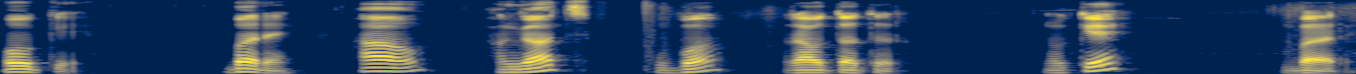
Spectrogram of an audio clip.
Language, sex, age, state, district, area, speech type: Goan Konkani, male, 30-45, Goa, Canacona, rural, spontaneous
